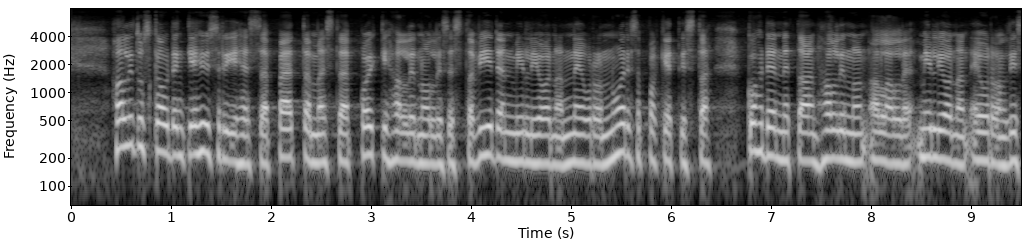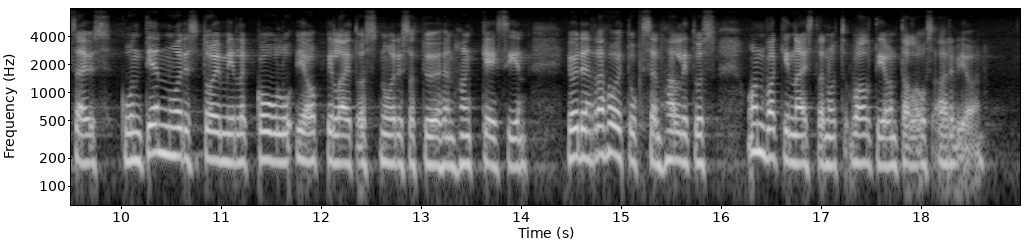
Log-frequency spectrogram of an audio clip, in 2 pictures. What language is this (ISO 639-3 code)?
fin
